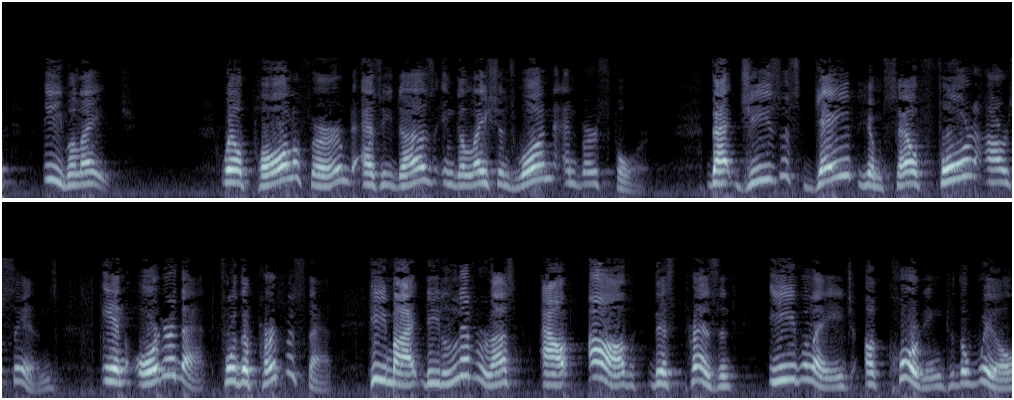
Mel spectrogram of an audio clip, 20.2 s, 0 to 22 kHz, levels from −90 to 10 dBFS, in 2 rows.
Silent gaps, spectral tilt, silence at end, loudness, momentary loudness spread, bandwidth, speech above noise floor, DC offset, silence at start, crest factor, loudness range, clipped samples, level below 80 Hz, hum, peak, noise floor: none; -7 dB/octave; 0 s; -20 LUFS; 16 LU; 7.4 kHz; 43 dB; under 0.1%; 0.4 s; 18 dB; 3 LU; under 0.1%; -58 dBFS; none; -4 dBFS; -63 dBFS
